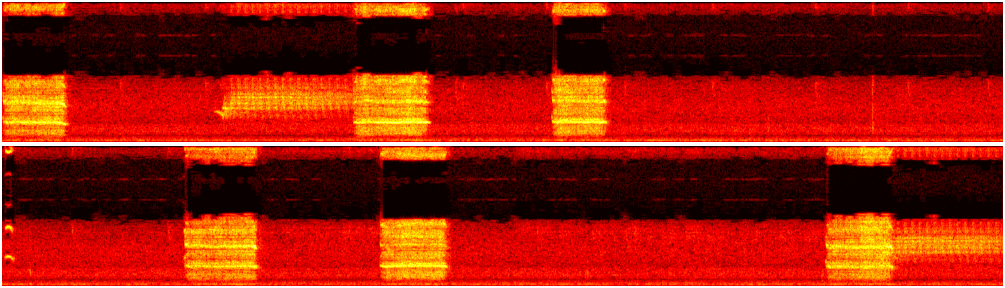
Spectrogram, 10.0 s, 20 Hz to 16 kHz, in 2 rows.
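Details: Owl at a nest box on a January morning in 2020, giving harsh, breathy hissing screeches, each about a quarter second long. Six bursts come at uneven intervals over ten seconds, over a steady low background hum.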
